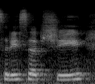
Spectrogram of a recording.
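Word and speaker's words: CitySipChi: I have an Instagram, so if you want to follow me, it's CitySipShe. And the she part is spelled CHI because it's Chicago.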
